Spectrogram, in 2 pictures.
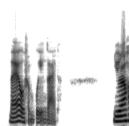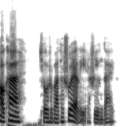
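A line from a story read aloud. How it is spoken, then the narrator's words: Cold. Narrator (Chinese): 陈诚冷冷地说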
